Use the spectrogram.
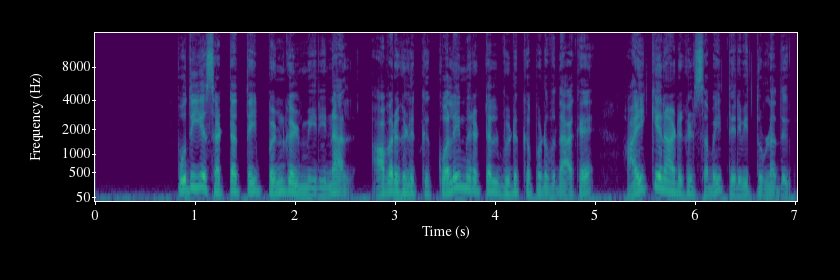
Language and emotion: Tamil, neutral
